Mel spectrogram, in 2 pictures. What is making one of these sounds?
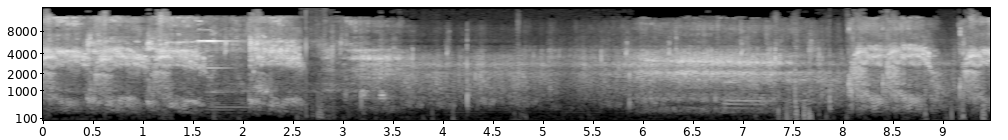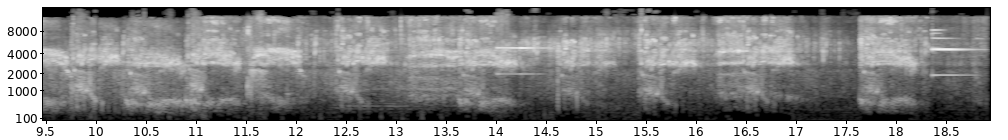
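A boy talks excitedly into a nearby microphone.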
